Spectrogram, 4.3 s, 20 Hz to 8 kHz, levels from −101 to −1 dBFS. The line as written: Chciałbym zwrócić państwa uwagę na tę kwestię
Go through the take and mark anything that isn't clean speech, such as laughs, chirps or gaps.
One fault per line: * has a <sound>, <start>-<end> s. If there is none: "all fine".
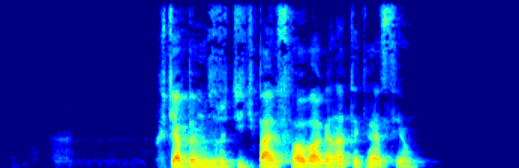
all fine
